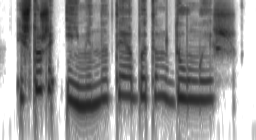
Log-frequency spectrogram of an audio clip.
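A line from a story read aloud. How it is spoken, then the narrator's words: Sickly-sweet cooing. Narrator (Russian): Приторно-сладко проворковала красотка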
